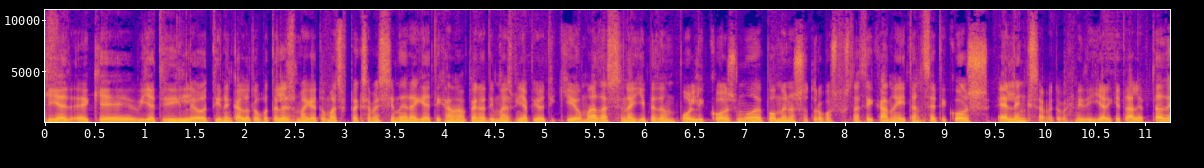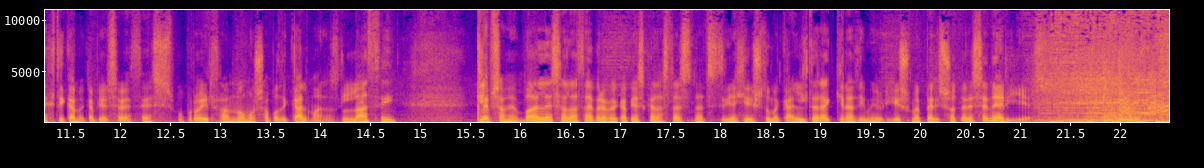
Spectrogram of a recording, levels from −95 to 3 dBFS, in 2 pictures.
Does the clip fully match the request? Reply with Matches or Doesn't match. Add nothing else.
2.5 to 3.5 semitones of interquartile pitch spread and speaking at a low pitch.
Matches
